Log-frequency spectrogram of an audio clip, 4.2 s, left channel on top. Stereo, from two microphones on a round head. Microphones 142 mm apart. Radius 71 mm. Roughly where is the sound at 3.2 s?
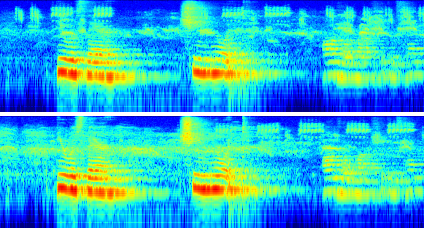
Centre.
